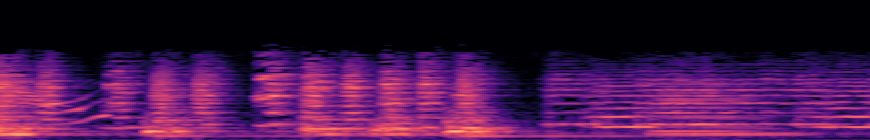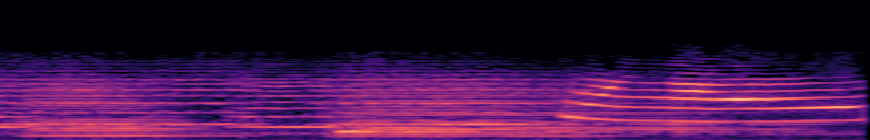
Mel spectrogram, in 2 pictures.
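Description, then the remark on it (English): A cat named Haman meows and yowls repeatedly, starting with short choppy cries and stretching into long, loud, drawn-out wails with rising and falling pitch toward the end. “And the cat, he also wants justice”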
